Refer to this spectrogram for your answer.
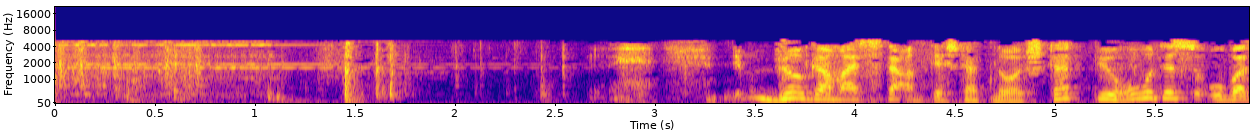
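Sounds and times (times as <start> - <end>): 
telephone bell ringing with a metallic trill: 0.0 - 3.9
speech: 3.4 - 5.9.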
